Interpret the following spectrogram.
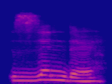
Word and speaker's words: Zinder: as cinder or zinder however it is written in an s but when we spell it or when we pronounce it it's zinder i i also want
